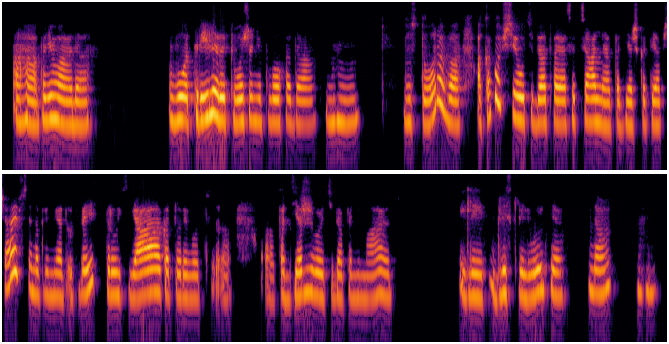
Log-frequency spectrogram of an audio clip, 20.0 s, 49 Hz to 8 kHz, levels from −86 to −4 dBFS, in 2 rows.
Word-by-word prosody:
Ага, 210 Hz, -3 st, +1 dB
понимаю, 220 Hz, -3 st, +3 dB
да. 195 Hz, 0 st, -2 dB, 1.1 s
Вот, 220 Hz, 0 st, +4 dB
триллеры 235 Hz, 0 st, +7 dB
тоже 215 Hz, +1 st, +1 dB
неплохо, 210 Hz, -1 st, -1 dB
да. 200 Hz, 0 st, -5 dB
Мгм. 210 Hz, 0 st, -6 dB, 0.6 s
Ну 210 Hz, -2 st, -5 dB
здорово. 210 Hz, -, +1 dB, 0.2 s
А -, -, +1 dB
как -, -, -4 dB
вообще 345 Hz, -, +3 dB
у 225 Hz, -1 st, +7 dB
тебя 210 Hz, -2 st, +2 dB
твоя 205 Hz, -1 st, +2 dB
социальная 210 Hz, -2 st, 0 dB
поддержка? 190 Hz, +1 st, -4 dB
Ты 200 Hz, +1 st, -4 dB
общаешься, 250 Hz, -, +1 dB
например, 205 Hz, -2 st, -5 dB
у -, -, -9 dB
тебя 210 Hz, +1 st, -4 dB
есть 285 Hz, +4 st, -2 dB
друзья, 205 Hz, +1 st, +3 dB
которые 195 Hz, -2 st, -3 dB
вот, 185 Hz, 0 st, -7 dB, 0.2 s
э, -, -, -11 dB, 0.5 s
а, 175 Hz, -, -10 dB
поддерживают 200 Hz, +2 st, -2 dB
тебя, 190 Hz, -1 st, -6 dB
понимают 190 Hz, +1 st, -8 dB, 1.0 s
или 195 Hz, -1 st, -3 dB
близкие 205 Hz, 0 st, -3 dB
люди? 210 Hz, +2 st, -1 dB, 0.4 s
Да. 225 Hz, +1 st, -2 dB, 0.4 s
Мгм. 225 Hz, -1 st, -11 dB
210 Hz, 115 wpm, -22 LUFS, 195-220 Hz, 1.1 s, триллеры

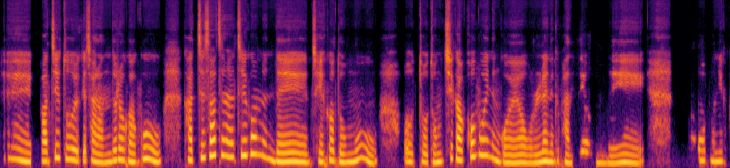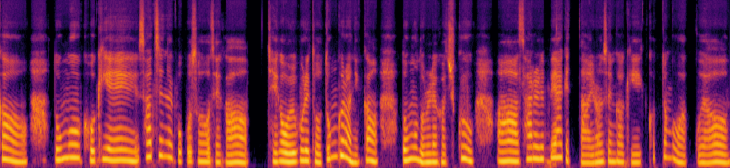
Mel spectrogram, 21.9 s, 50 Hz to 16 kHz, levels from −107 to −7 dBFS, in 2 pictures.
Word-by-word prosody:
예. 225 Hz, -6 st, +1 dB
바지도 245 Hz, +4 st, +1 dB
이렇게 220 Hz, -, -1 dB
잘 210 Hz, -4 st, 0 dB
안 180 Hz, +1 st, 0 dB
들어가고 225 Hz, -1 st, +2 dB, 0.3 s
같이 235 Hz, +5 st, +1 dB
사진을 325 Hz, -1 st, +3 dB
찍었는데 210 Hz, -, +2 dB
제가 210 Hz, +3 st, 0 dB
너무 195 Hz, +1 st, +1 dB, 0.4 s
어 195 Hz, -, -1 dB
더 185 Hz, -4 st, -3 dB
덩치가 205 Hz, +7 st, +2 dB
커 300 Hz, +6 st, +2 dB
보이는 320 Hz, -, 0 dB
거예요, 175 Hz, 0 st, +1 dB
원래는 190 Hz, +4 st, +2 dB
그 210 Hz, -, -8 dB
반대였는데. 175 Hz, -2 st, -3 dB, 0.8 s
그러다 220 Hz, 0 st, -2 dB
보니까 205 Hz, 0 st, 0 dB, 0.4 s
너무 275 Hz, +4 st, +1 dB
거기에 225 Hz, -1 st, +1 dB
사진을 305 Hz, 0 st, -1 dB
보고서 200 Hz, -1 st, -2 dB
제가, 180 Hz, -1 st, 0 dB, 0.3 s
제가 205 Hz, 0 st, 0 dB
얼굴이 200 Hz, +3 st, +4 dB
더 190 Hz, -4 st, -1 dB
동그라니까 230 Hz, -, +1 dB, 0.3 s
너무 245 Hz, +3 st, +2 dB
놀라 185 Hz, -2 st, +2 dB
가지고 210 Hz, +5 st, -1 dB, 0.3 s
'아. 210 Hz, 0 st, +4 dB
살을 255 Hz, 0 st, 0 dB
빼야겠다.' 225 Hz, -, -2 dB
이런 185 Hz, +3 st, 0 dB
생각이 190 Hz, -3 st, -3 dB
컸던 285 Hz, 0 st, -9 dB
것 245 Hz, -, -4 dB
같고요. 180 Hz, 0 st, -1 dB
210 Hz, 280 characters per minute, -24 LUFS, 185-250 Hz, 0.8 s, 얼굴이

